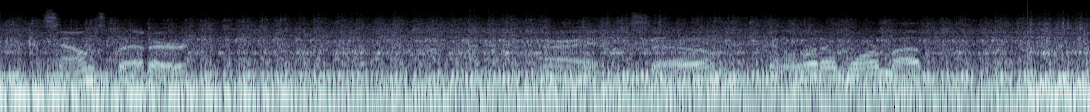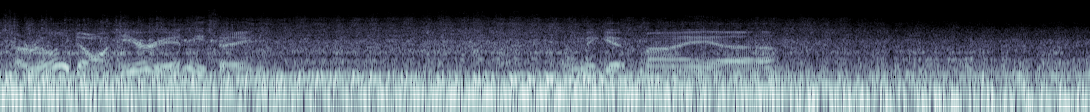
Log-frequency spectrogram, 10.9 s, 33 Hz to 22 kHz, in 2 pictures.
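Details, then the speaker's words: 1981 Kawasaki KZ750 LTD inline-four idling after a manual cam chain tensioner install, heard through a listening tool: chain drags lightly across the slide but no tapping, tensioner judged adjusted well; steady, even idle, normal. "I can hear the chain dragging across the slide but I don't hear any tapping so I think I got it adjusted pretty much perfectly right off the rof"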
